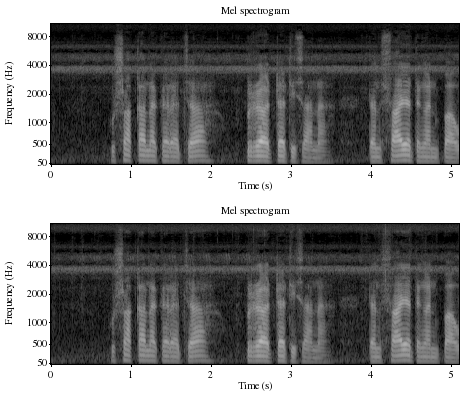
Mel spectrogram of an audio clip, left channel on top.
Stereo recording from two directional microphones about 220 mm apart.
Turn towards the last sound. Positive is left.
turn(degrees=5)  # may be behind; listen again after turning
